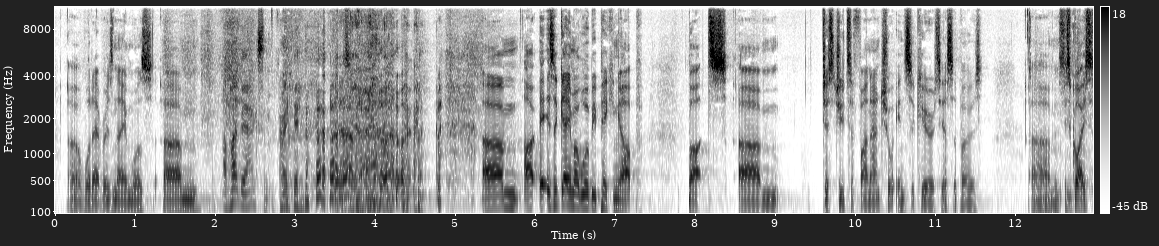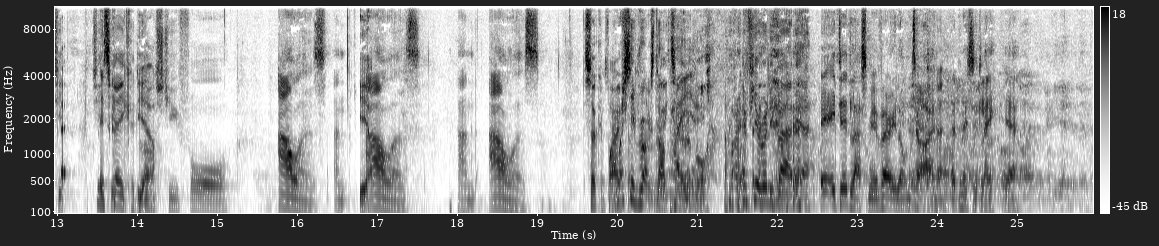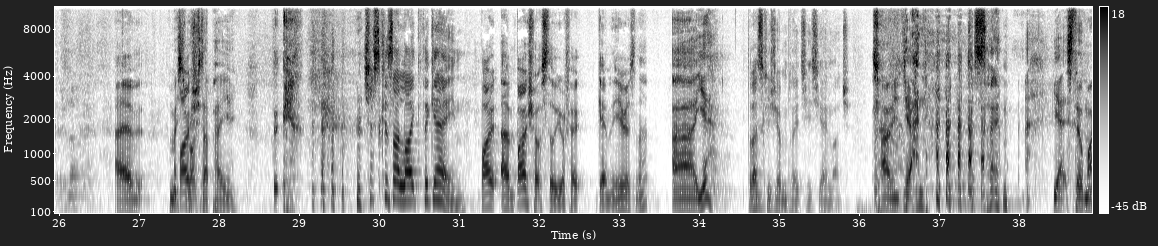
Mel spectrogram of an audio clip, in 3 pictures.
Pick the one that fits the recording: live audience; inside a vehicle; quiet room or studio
live audience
